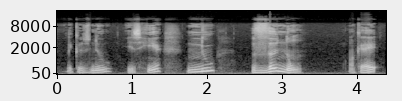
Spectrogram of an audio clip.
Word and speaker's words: venons: Nous venons. Okay? O-N-S, classical ending for nous. Okay? Final S not pronounced. So O-N, on, venons, venons. Nous venons.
